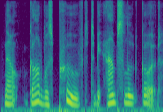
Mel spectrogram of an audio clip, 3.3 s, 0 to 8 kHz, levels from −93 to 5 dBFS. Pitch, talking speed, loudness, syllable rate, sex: 155 Hz, 145 wpm, -17 LUFS, 4.4 syllables/s, male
